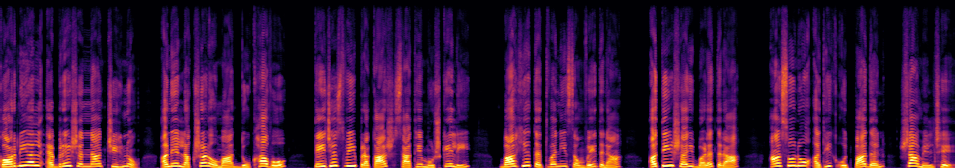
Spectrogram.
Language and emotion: Gujarati, neutral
